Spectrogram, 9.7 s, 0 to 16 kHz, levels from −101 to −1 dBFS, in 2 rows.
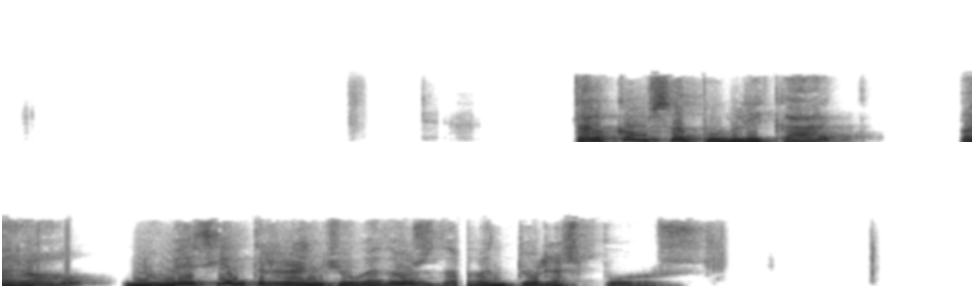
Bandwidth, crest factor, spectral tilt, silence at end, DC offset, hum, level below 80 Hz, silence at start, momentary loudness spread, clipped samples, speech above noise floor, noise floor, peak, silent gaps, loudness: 7.8 kHz; 14 dB; -6.5 dB/octave; 1.4 s; under 0.1%; none; -58 dBFS; 2.85 s; 11 LU; under 0.1%; over 73 dB; under -90 dBFS; -4 dBFS; 4.40-4.79 s; -18 LUFS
